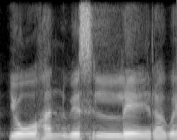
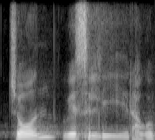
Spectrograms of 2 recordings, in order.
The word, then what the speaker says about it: 존 웨슬리: 사람 좋은 웨슬리가 있습니다 예전에는 요한 웨슬레라고 했는데 요즘은 원래 그 발음대로 존 웨슬리라고 보통 합니다 자 300년 전에 존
